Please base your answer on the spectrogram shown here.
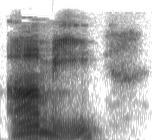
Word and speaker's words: AMI: called Army all right the pronunciation is uh Amy and uh the full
